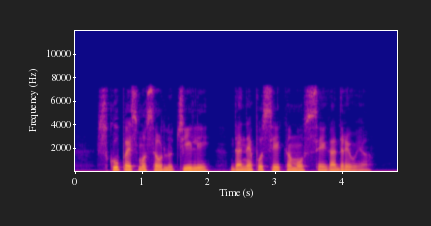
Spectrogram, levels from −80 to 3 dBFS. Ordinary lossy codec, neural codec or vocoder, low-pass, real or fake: none; none; 7.2 kHz; real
